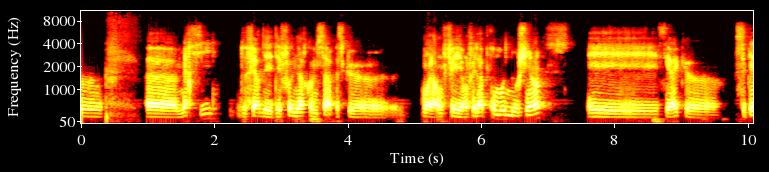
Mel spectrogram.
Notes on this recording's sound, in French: Vous entendrez que la qualité sonore n’est pas au rendez-vous cette fois, car je suis en pleine transition entre Paris et… Lyon ! Alors je m’excuse pour le son.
